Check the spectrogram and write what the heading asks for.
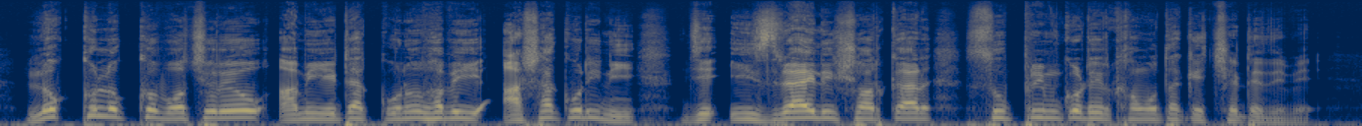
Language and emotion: Bengali, surprised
